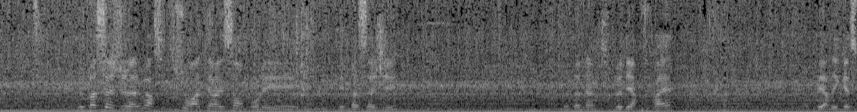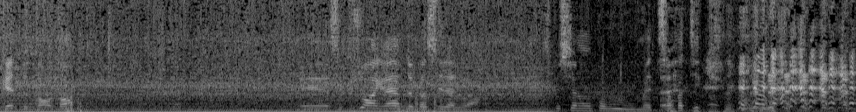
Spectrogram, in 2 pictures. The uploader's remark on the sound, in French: Au volant du petit train touristique de Nantes. Chaque jour sur son circuit de quarante minutes, il entraîne depuis sa locomotive rouge et blanc les vacanciers du jour : de la place Saint-Pierre au site des anciens chantiers navals.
